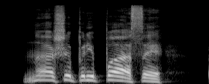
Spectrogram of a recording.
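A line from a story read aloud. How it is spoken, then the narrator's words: Moaned. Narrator (Russian): простонал кто-то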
